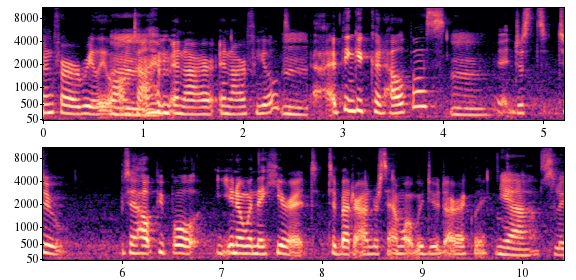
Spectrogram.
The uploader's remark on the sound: Recorded live from the 23rd World Congress on Safety and Health at Work 2023 in Sydney, Australia.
